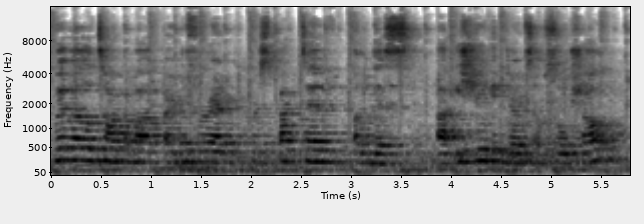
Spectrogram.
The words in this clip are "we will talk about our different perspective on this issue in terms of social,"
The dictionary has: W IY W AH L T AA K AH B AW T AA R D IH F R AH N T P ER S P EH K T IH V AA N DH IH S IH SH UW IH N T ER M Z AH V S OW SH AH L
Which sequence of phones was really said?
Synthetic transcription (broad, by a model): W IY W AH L T AA K AH B AW T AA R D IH F R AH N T P ER S P EH K T IH V AA N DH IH S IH SH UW IH N T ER M S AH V S OW SH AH L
